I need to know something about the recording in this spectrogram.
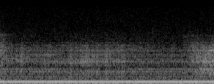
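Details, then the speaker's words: Canadian General Electric A55Z tube radio during capacitor replacements, at full voltage after a dim-bulb test: strong, steady low mains hum unchanged through the clip; owner suspects it may come from a tube, cause not yet found. "I hear the hum I hear the hum hum is changing the deeper hum is gone now oh no no no quite a powerful hum there the hum could be sourced from a tube it could be coming from a tube itself yeah it's definitely humming away here"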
